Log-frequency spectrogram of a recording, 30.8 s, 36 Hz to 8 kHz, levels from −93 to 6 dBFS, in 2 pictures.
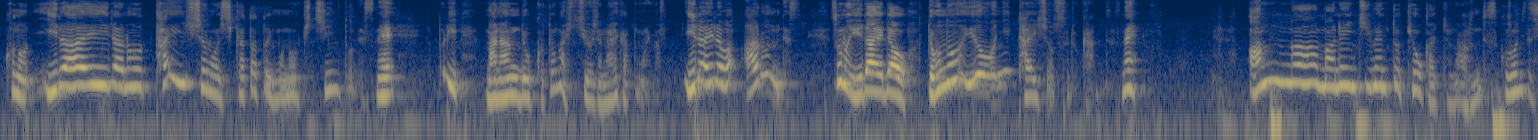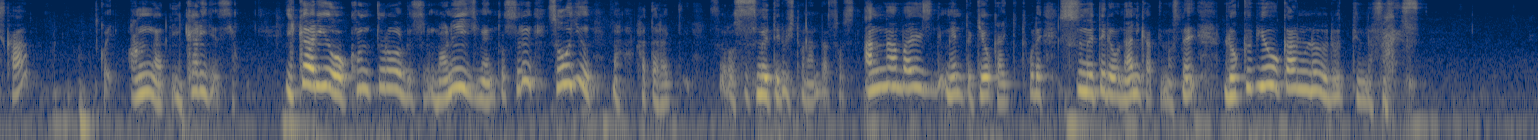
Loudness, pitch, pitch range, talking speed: -29 LUFS, 240 Hz, 195-285 Hz, 405 characters per minute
